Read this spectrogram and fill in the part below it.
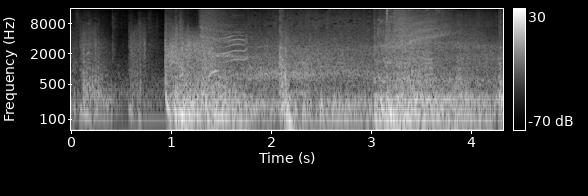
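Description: A loud burst of energy whooshes as a round ends.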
